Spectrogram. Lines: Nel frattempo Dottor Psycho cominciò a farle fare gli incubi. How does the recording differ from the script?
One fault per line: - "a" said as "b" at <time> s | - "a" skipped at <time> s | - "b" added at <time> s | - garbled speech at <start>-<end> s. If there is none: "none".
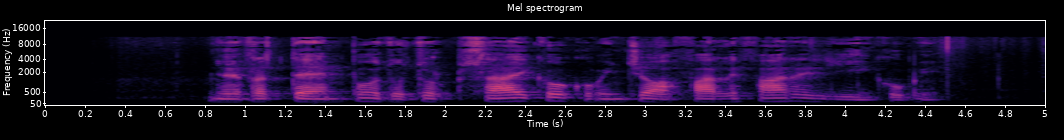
none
